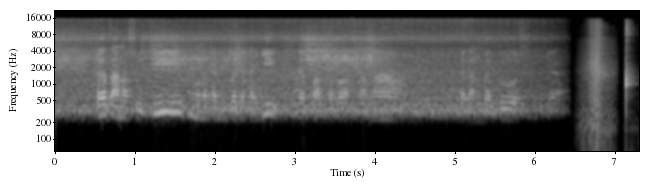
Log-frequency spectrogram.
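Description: A man speaks calmly into a close microphone, his voice thin and muffled.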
